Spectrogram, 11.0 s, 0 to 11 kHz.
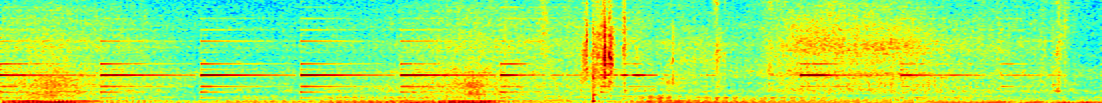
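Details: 2000 VW Jetta MK4 VR6 at idle: rough, lopsided running with a regular stumble from a bad misfire on one cylinder; a chime sounds throughout.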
